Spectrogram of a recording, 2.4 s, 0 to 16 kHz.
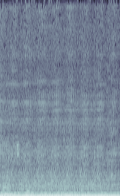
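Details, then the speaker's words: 2015 Citroen C4 Grand Picasso 2.0 BlueHDi diesel automatic, after replacing the damaged radiator fan control module: steady, even low idle hum with a smooth fan rush over it, no surging or rattles; fan and AC working normally. "And now let's start the car and see if it's cold air and the fan is working or not."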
